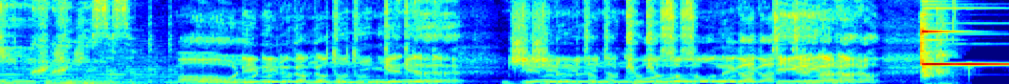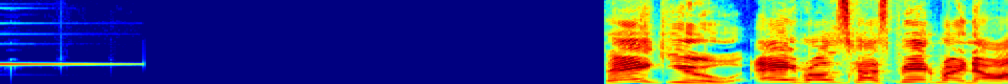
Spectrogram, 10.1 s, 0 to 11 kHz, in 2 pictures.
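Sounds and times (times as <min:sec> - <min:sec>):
high clear ding: 0:04.6 - 0:05.8.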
